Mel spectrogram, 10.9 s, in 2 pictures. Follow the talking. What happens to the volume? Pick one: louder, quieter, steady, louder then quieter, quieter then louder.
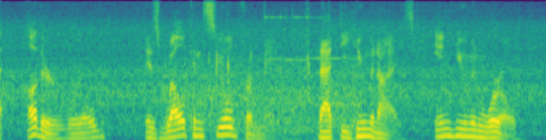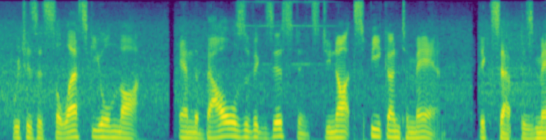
steady.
